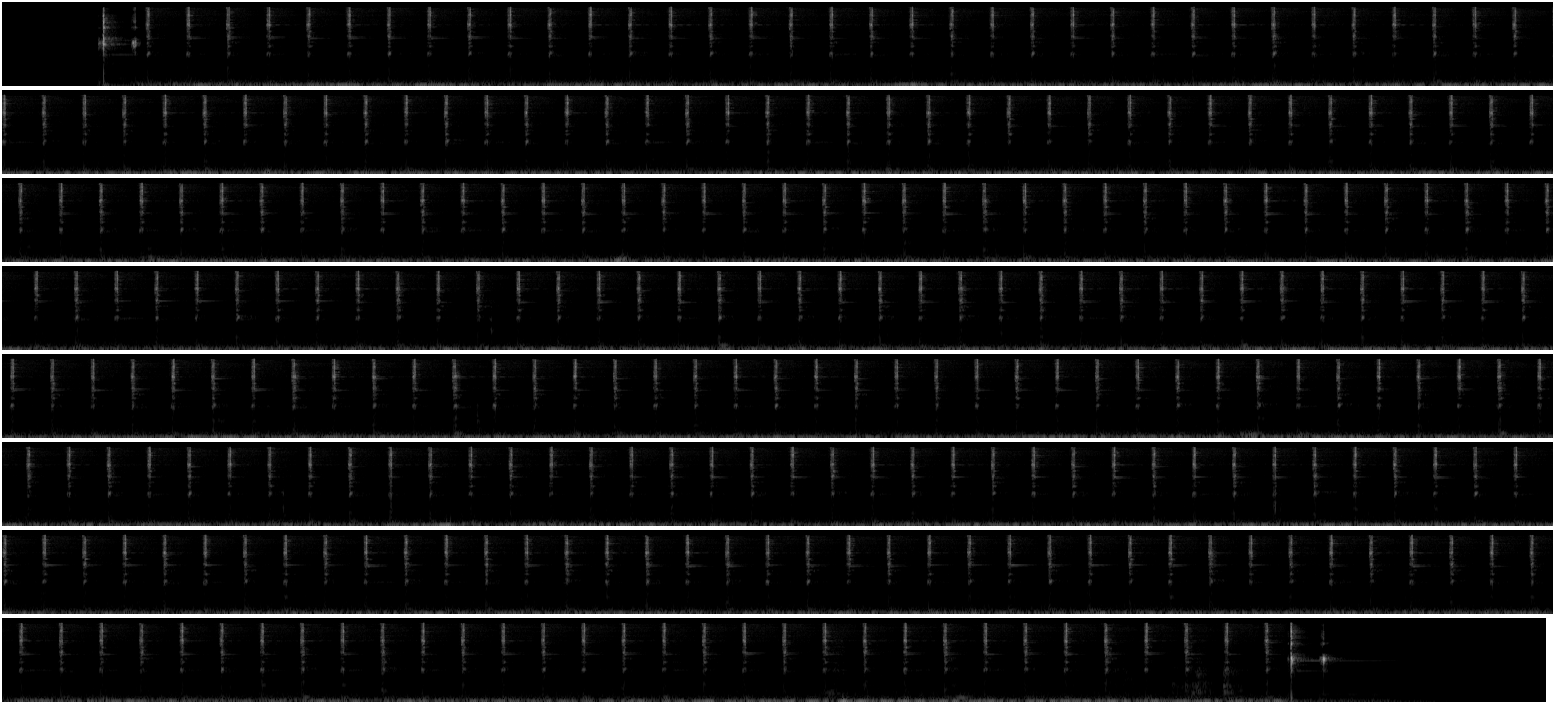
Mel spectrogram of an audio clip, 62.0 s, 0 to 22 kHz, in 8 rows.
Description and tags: Sekuntikello, sekundaattori, tikitys / Stopwatch, start, tick, stop, interior
Kello käyntiin, tikitystä, seis, stop. Sisä.
Paikka/Place: Suomi / Finland / Vihti
Aika/Date: 29.08.2000
Suomi, Yle, Finland, Clock, Tick, Sekundaattori, Yleisradio, Tehosteet, Stopwatch, Field-recording, Mechanical, Interior, Kello, Soundfx, Finnish-Broadcasting-Company, Ticking, Tikitys, Mekaaninen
